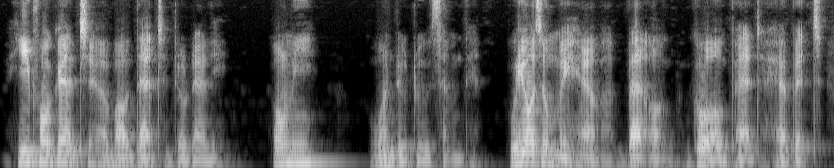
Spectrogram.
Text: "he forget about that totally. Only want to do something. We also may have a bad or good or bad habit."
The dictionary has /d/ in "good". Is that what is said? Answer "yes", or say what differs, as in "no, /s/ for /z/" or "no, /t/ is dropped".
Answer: no, /d/ is dropped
